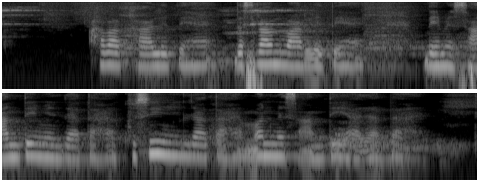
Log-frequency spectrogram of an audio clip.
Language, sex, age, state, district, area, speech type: Hindi, female, 60+, Bihar, Vaishali, urban, spontaneous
